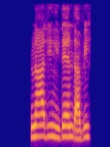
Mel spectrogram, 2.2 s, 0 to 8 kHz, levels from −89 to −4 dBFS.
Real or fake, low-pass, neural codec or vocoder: fake; 7.2 kHz; codec, 16 kHz, 4 kbps, FunCodec, trained on LibriTTS, 50 frames a second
